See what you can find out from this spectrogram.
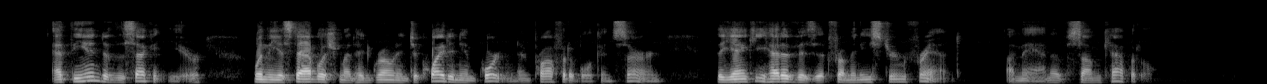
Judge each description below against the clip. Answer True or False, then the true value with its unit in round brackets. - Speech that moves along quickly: False (155 wpm)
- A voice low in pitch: True (110 Hz)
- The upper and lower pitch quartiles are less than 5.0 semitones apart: False (5.3 semitones)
